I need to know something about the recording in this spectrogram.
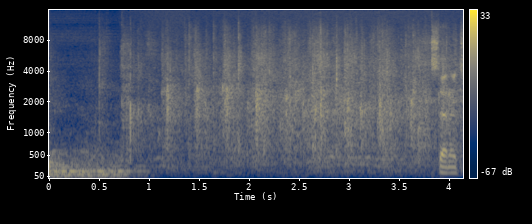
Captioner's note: audience applauding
